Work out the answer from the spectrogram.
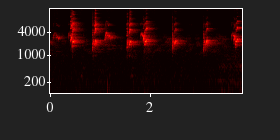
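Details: Spring-smitten pair of budgerigars calling: short, bright chirps, each with a sharp high attack, repeated roughly every half second in a lively series.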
